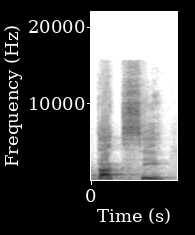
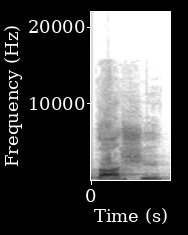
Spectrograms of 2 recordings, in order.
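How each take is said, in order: First: The x is said as two sounds, k-s. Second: The x is said as a single sound. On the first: The speaker calls it right. "eu vou pegar um táxi" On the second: The speaker calls it wrong. "eu não vou pegar um taxi"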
